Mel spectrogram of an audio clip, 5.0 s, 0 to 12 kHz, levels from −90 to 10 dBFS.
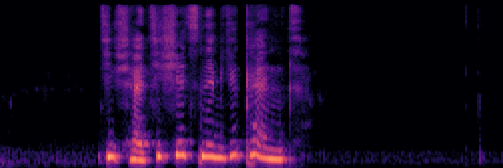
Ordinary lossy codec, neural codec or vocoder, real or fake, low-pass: AAC, 64 kbps; codec, 24 kHz, 3.1 kbps, DualCodec; fake; 10.8 kHz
